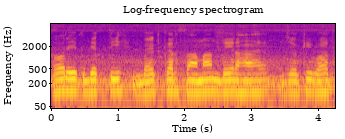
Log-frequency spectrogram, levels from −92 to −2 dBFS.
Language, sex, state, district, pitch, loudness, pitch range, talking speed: Hindi, male, Madhya Pradesh, Katni, 125 Hz, -14 LUFS, 120-125 Hz, 155 wpm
